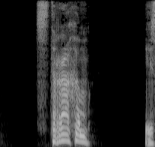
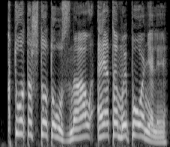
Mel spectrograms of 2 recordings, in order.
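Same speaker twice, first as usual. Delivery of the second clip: high, loud impatient interjection; interrupting; 11 semitones higher, 6 dB louder than usual. A narrator's reading. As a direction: break in over him impatiently. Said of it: "перебила его Валериана". (нетерпеливо перебить, громко и высоко)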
